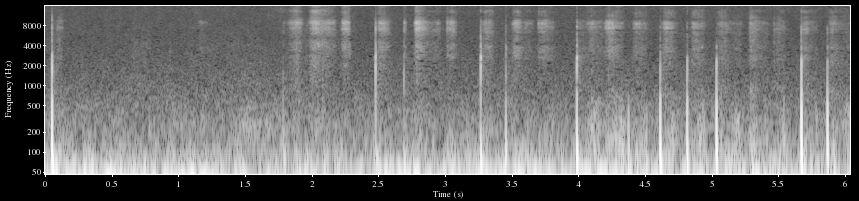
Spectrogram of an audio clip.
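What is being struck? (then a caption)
Two thin wooden sticks. One thin, flat, light solid wooden stick about hand length is rubbed and scraped along another. The result is a dry, continuous rasping with a steady low rumble, broken by sharp, quick clicks that die instantly. Bright, hissy scrape texture is heard over the second half.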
